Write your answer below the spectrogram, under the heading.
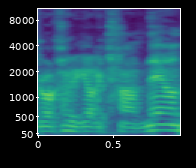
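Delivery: normal talking voice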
